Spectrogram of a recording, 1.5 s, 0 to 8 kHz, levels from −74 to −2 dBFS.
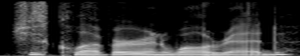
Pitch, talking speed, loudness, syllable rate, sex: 200 Hz, 200 wpm, -16 LUFS, 4.3 syllables/s, female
